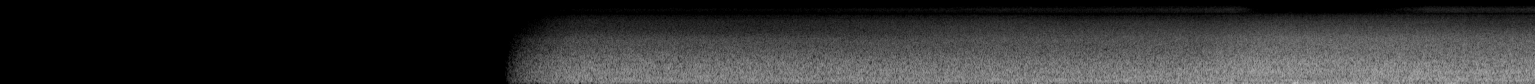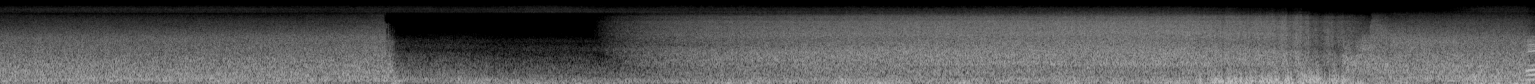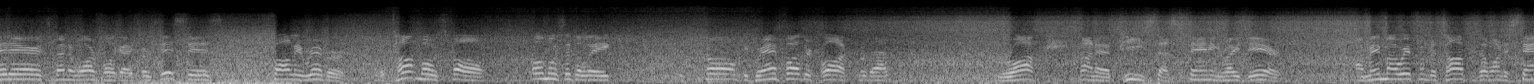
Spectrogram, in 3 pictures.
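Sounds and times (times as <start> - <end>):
waterfall roaring: 21.4 - 46.0.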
